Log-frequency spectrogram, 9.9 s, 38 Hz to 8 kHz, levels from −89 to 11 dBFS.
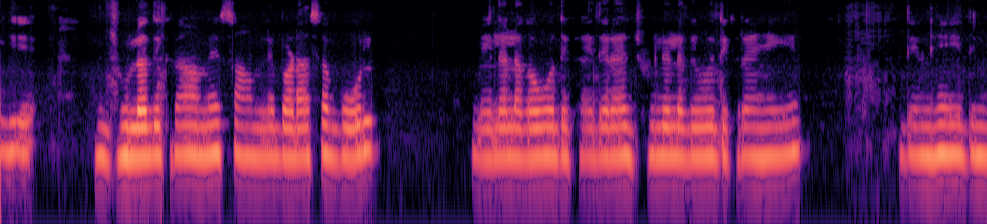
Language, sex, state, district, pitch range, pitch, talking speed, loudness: Hindi, female, Goa, North and South Goa, 190-200 Hz, 195 Hz, 165 wpm, -19 LUFS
